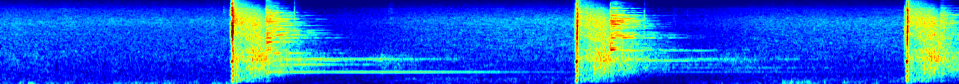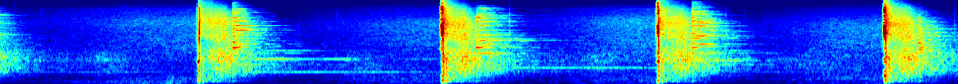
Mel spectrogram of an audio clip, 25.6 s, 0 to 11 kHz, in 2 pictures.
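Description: Six sharp 9mm pistol shots of Speer Gold Dot 147 grain ammunition fired at targets 75 yards downrange, spaced several seconds apart, each a loud crack with a ringing decay and quiet pauses between.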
